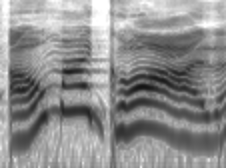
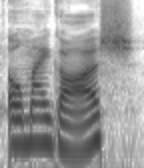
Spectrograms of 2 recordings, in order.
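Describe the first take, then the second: First: Loud, drawn-out New Jersey accent; higher, exaggerated New York-New Jersey accent. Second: Said in the usual way. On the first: Shown as a demonstration. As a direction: stretch it out in brash New Jersey style. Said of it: "I'll do it like that". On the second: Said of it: "sometimes I'll say".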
